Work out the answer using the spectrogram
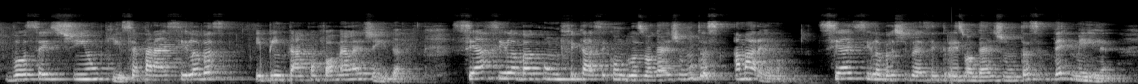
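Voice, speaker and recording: A woman's voice: medium pitch, creaky, fairly bright tone. Patient teacher woman in an echoey room. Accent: Brazilian Portuguese. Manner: slow, syllable-by-syllable spelling out of words; checks in with pupils with "ok?" and "certo?". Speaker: primary school teacher. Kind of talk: recorded remote lesson, correcting exercises.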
